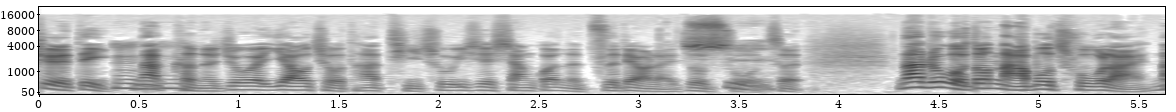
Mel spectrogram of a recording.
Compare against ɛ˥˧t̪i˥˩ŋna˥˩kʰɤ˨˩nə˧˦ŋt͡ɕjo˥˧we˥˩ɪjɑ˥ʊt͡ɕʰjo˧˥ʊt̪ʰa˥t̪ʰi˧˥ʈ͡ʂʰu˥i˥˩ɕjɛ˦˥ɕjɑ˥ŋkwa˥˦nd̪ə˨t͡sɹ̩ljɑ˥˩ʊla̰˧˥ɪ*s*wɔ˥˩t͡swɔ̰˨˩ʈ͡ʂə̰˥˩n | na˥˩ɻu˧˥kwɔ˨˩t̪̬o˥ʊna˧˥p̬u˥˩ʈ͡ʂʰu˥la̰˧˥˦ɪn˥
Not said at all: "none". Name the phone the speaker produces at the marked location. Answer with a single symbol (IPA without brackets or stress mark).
t͡s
